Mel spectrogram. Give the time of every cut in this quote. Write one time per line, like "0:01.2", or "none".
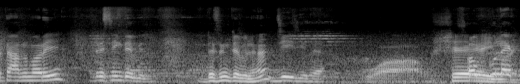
0:00.9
